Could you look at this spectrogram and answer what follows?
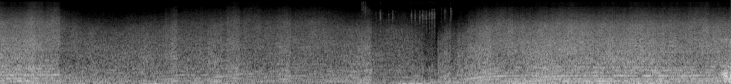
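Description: Monster truck engines racing in the video game BeamNG at an Arlington track: a loud, continuous engine roar with rising and falling revs as the trucks accelerate, steady and close, with no voices over it.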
